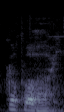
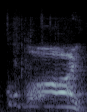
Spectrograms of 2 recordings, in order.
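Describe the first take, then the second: First: Said in the usual way. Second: Excited praise. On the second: Real, not acted. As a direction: gush over the dog, high and loud. Praising dog, much higher and louder.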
